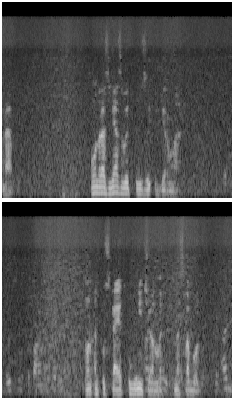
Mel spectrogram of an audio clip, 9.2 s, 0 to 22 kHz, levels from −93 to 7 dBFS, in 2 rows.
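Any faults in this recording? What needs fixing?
Noise suppressor artifacts run through the whole clip. The suppressor pulls bands it judges to be steady noise down by about 19 dB, frame by frame. The room noise, which sits only about 9 dB below the speech, drops away in the gaps and comes back under the talker. To prevent it, reduce the suppression depth or raise the noise-floor threshold so the gain changes less between frames.

Speech cut by the noise suppressor occurs at 0.01–0.36 s, 1.78–3.61 s, 4.42–5.95 s and 6.26 s to the end. The quiet parts of the speech are taken for noise and attenuated along with the background, by about 20 to 22 dB at the deepest points. Roughly a third of a second is affected in the first span, about a second in the second, under a second in the third and around a second and a half in the last. Consonants and soft endings sound swallowed there. 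To prevent it, use a voice-activity-aware suppressor with slower release and a gain floor that protects low-level speech.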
